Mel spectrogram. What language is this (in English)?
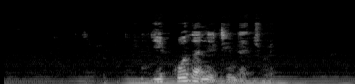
Luo (Kenya and Tanzania)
